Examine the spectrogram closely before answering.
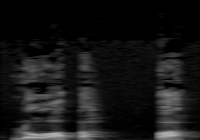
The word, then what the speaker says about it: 萝卜: And this second character also light touch tone. 萝卜.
